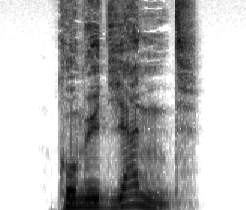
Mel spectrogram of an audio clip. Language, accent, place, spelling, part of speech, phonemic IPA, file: German, Germany, Berlin, Komödiant, noun, /komøˈdi̯ant/, De-Komödiant.ogg
- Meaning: 1. comedian, actor 2. comedian 3. hypocrite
